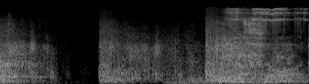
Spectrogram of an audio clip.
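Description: AK-47 gunfire in a zombie shooting game, a loud sustained roar of rapid shots that drops out briefly for a reload, then resumes and grows louder.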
